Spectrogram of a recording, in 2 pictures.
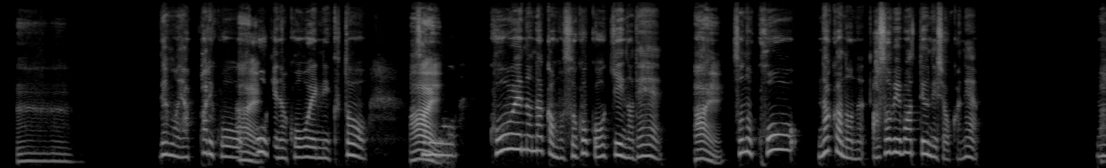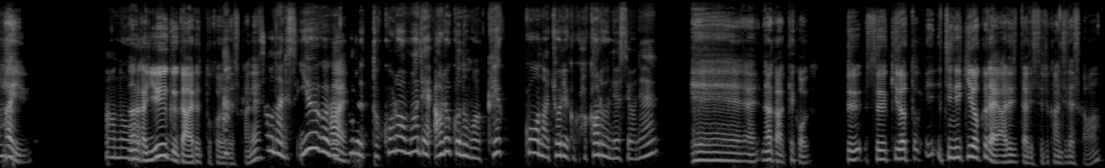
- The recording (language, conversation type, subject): Japanese, advice, 休日の集まりを無理せず断るにはどうすればよいですか？
- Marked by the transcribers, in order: none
